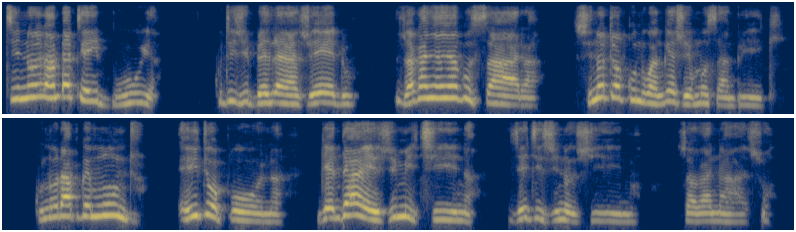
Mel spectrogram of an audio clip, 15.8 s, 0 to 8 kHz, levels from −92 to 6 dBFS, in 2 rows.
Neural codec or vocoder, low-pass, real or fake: codec, 24 kHz, 6 kbps, HILCodec; 7.2 kHz; fake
